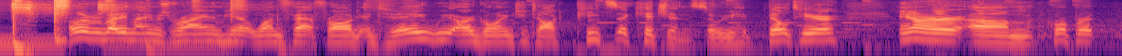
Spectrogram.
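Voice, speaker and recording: Faint music plays in the background. A man speaks over it at a moderate pace. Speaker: show host. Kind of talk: hosted how-to intro. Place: shop. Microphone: lapel.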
